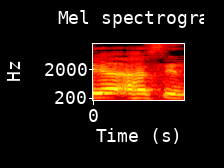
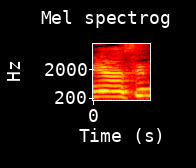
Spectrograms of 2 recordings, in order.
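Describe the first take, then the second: First: It is split into two separate words. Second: It is said as one smooth word. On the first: It sounds like saying 'yes, salty'. The speaker calls it wrong. "yang dibaca ya asin" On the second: The name of a Quran chapter. The speaker calls it right. "Bukan Yasin"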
